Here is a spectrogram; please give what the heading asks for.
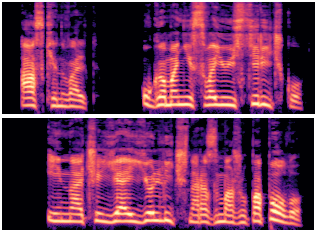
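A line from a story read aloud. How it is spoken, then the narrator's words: Furious, through gritted teeth. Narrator (Russian): процедил вот сейчас уж точно не Дан, а герцог Арверийский, взбешенный герцог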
